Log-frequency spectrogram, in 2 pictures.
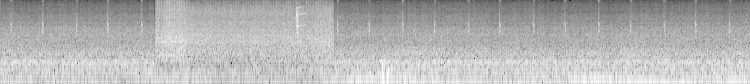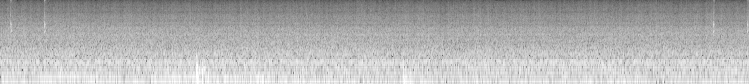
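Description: A bus engine hums steadily and changes pitch as it drives.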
